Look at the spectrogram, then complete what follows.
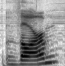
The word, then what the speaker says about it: warm: The W is more like a v sound in Dutch.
